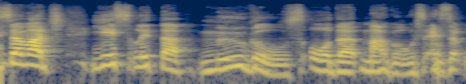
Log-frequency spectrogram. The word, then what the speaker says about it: Moogle: Muggles, like Harry Potter. No, just me. It's more of a ooh. It's moogles. Thank you, Alec. More of a moo like a cow moo than a mug like a mug like I am.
